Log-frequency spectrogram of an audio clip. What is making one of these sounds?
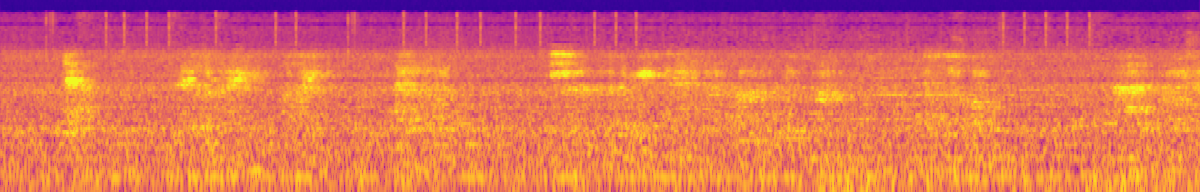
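Short soft menu ticks sound as a selection cursor moves.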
